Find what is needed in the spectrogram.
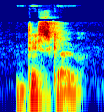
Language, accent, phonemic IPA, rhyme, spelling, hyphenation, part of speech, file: English, Southern England, /ˈdɪskəʊ/, -ɪskəʊ, disco, dis‧co, noun / verb, LL-Q1860 (eng)-disco.wav
- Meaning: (noun) Clipping of discotheque (“nightclub for dancing”)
